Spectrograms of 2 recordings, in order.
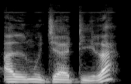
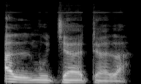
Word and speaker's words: Al-Mujadilah: Bisa dibaca almujadilah, bisa dibaca almujadalah. Jadi kalau Bapak baca al-mujadalah itu artinya perdebatan antara haulah sama Rasulullah. Tapi kalau Bapak baca almujadilah, perdebatan seorang perempuan kepada nabi. Saya lebih senang bacanya almujadilah.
